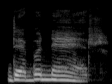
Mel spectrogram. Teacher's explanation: whereas stress comes at the end of the word debonair so the both are short unstressed syllables and ner is the long or stressed syllable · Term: anapest rhythm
